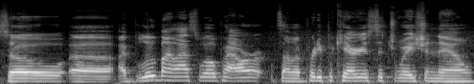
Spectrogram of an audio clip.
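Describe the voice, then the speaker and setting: This man has a fairly high pitch. He speaks at a moderate pace with ordinary pitch variation. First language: not English. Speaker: streamer. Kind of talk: live gameplay commentary. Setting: live stream.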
